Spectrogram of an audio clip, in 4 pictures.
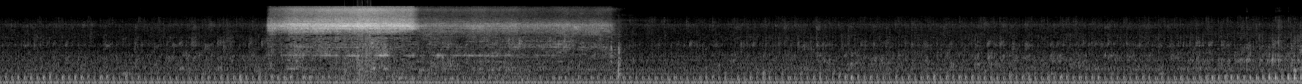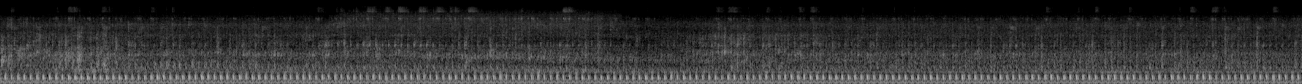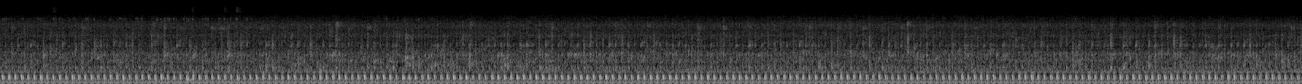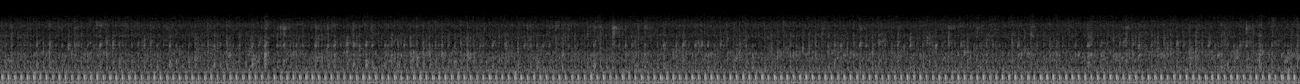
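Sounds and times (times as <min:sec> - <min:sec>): sawmill engine humming: 0:02.7 - 0:06.3.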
